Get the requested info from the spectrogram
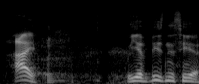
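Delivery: put-on loud, high Russian accent. Voicing a character who says they have business: russian accent. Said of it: "That's Russian".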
